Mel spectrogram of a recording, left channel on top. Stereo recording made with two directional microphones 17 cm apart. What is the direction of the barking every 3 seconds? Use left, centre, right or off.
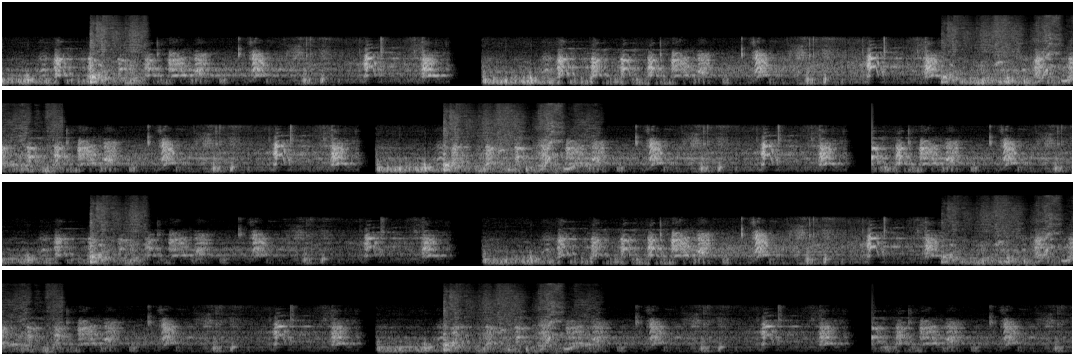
left, left, centre, left, left, left, left.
